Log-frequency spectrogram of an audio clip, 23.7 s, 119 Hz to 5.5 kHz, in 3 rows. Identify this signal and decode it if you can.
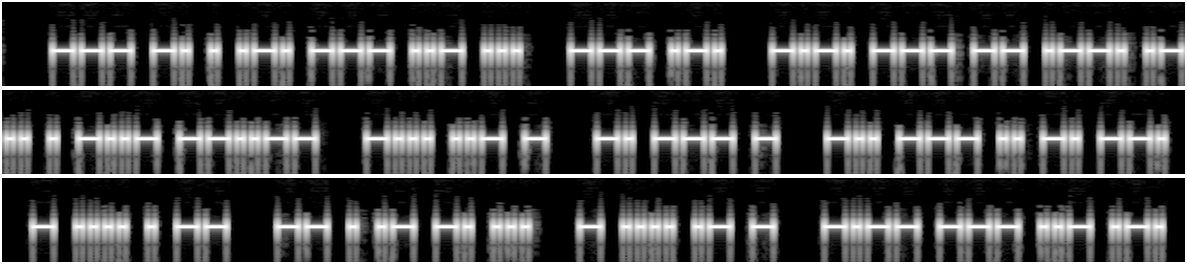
Morse code, heard as a keyed tone, about 25 wpm, 600 Hz. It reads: ONEROUS OR COMPLEX, BUT NOT DOING THEM MEANS THAT YOUR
